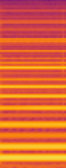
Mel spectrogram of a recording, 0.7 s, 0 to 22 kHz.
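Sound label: ORG Vox, Continental organ; Keyboards of The 60's and 70's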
